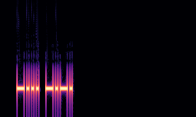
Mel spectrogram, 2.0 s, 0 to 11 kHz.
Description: Morse code, heard as a keyed tone, about 50 wpm, 700 Hz. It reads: BC
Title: Canadian Provinces and Territories 50wpm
